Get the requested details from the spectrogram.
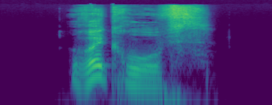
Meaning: genitive of Rückruf
- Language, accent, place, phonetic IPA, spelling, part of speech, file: German, Germany, Berlin, [ˈʁʏkˌʁuːfs], Rückrufs, noun, De-Rückrufs.ogg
